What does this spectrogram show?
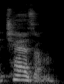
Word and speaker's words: chasm: My sins may be small, but each one adds to the chasm. And I think that's how you pronounce that.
